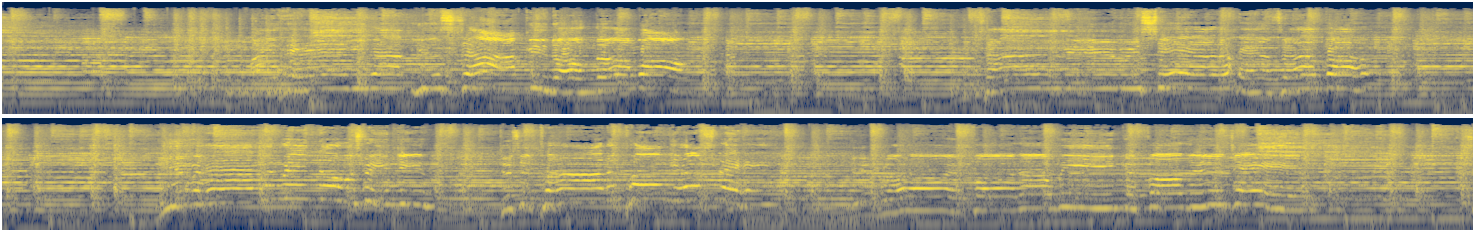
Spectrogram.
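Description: Live rock band playing: electric guitars, bass, drums and keyboard, with a lead melody line bending in pitch over a steady full backing.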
